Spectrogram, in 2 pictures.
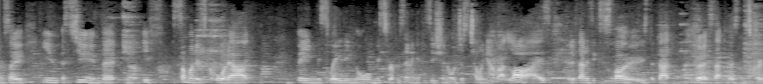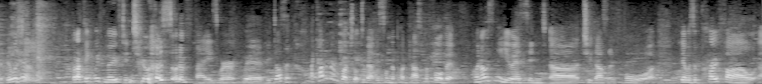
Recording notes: Warning: bad audio quality!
